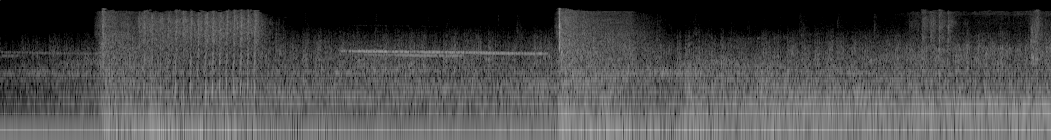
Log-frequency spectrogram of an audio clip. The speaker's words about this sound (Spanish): Se metieron de lleno con sus obsoletos Douglas Devastators en un enjambre de cazas cero del que llovía fuego antiaéreo. Fue un desastre.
